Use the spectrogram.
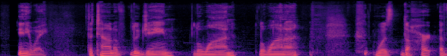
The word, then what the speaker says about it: Lujane: According to Elaine Hale-Jones, who's written several historical books about the valley, residents use both Luwana and Lujane. But according to McCollum's daughter, as about as close to the source as it gets, it's Luwan.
